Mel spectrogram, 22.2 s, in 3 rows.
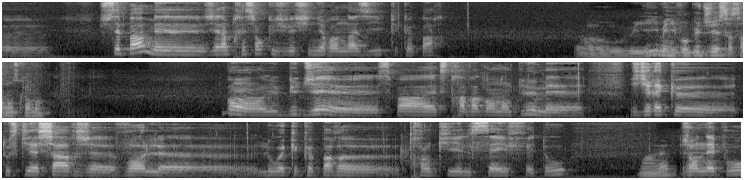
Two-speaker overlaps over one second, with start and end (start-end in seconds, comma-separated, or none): none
